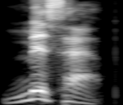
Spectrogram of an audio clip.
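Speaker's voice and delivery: normal talking voice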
